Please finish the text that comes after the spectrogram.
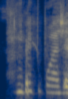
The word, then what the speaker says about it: Błażej: The name is spelled B-L-A-Z-E-J. Błażej.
